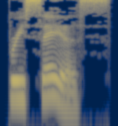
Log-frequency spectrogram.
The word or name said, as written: briseis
